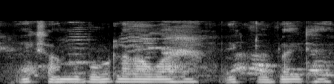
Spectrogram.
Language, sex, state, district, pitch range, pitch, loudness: Hindi, male, Bihar, West Champaran, 115-120 Hz, 120 Hz, -16 LUFS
